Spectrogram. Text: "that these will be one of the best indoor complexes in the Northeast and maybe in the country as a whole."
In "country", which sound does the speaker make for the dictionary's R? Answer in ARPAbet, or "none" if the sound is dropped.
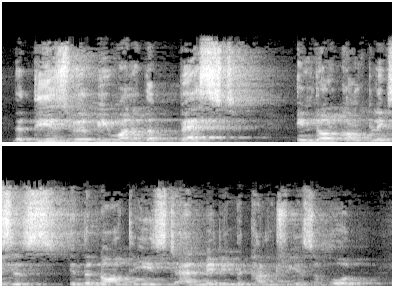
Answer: R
